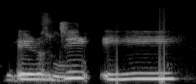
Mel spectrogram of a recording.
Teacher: را ساکن سے پہلے جب الف ہے تو اس را کو موٹا پڑھا جاتا ہے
